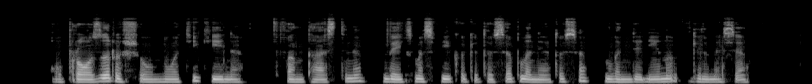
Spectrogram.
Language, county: Lithuanian, Utena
